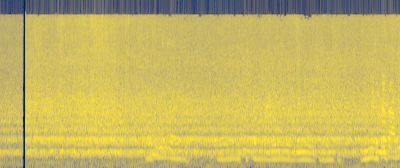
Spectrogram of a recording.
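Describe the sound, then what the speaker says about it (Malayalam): A swarm of giant honey bees buzzes around their hive, a dense, steady droning hum that carries on without a break from start to finish, loud and close. "വളരെ അപകടകാരികളായ വൻതേനീച്ചകളാണ് ഇവിടെ ഉള്ളത്"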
